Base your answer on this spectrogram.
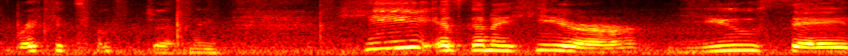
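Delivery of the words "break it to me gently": softly repeated. Shown as a demonstration. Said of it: "is what I just heard".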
